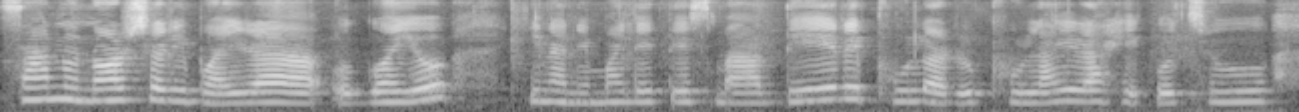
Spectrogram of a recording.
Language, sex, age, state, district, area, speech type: Nepali, female, 45-60, West Bengal, Darjeeling, rural, spontaneous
